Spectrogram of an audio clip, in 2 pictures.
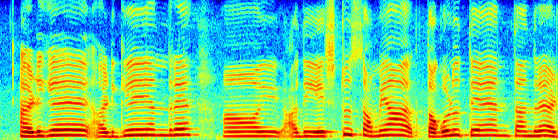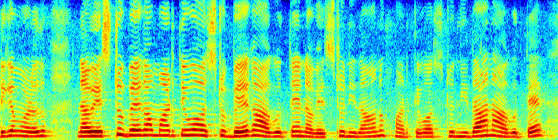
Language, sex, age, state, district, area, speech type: Kannada, female, 18-30, Karnataka, Tumkur, rural, spontaneous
